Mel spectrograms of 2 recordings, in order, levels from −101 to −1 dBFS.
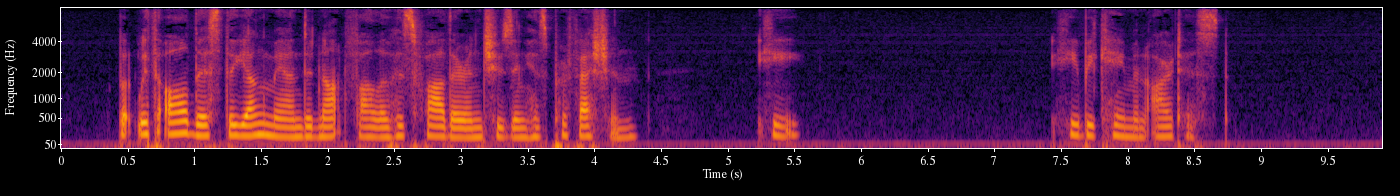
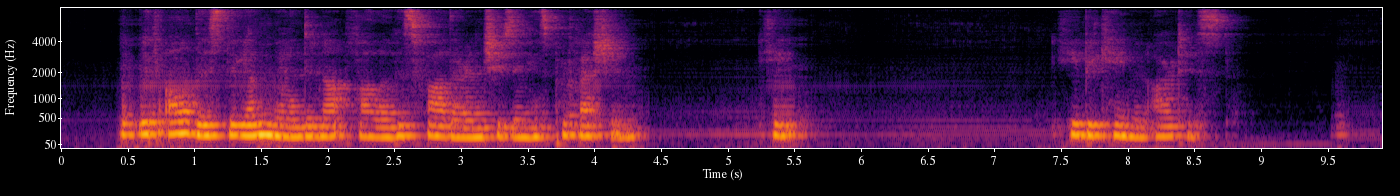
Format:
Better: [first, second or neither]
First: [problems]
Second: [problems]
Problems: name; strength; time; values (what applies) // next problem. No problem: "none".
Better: first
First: none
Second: noise reduction (neural separator model SepFormer DNS4)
